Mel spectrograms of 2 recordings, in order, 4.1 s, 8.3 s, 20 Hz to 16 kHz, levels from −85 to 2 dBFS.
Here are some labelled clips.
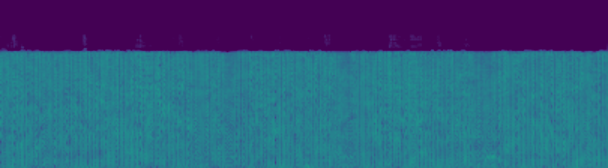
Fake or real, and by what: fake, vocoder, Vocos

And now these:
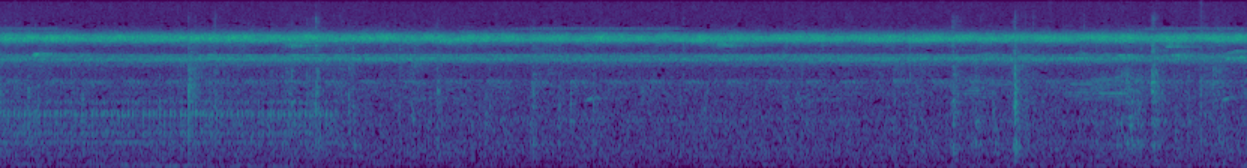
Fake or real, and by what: real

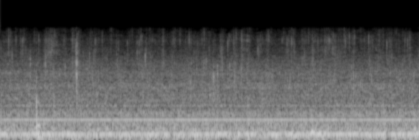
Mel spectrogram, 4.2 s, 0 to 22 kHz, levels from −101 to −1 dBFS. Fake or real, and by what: real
